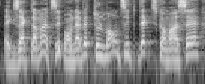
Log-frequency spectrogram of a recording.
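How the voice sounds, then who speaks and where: A man with a Québécois French accent telling animated, rambling anecdotes in a casual chat. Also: sits high, racing, creaky. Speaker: guest, former music TV host.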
